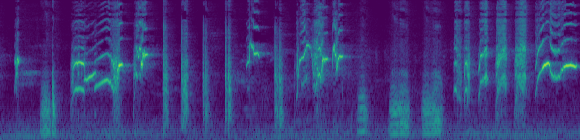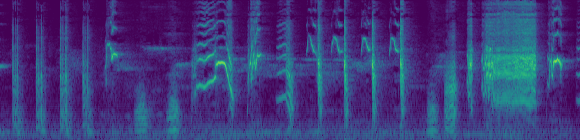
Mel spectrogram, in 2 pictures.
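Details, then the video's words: Young Javan myna singing energetically while bobbing its head: a dense, varied stream of harsh clicks, rasps and wavering whistled phrases, ending in a loud hissing burst. "Burung Jalak Kebo Muda Gacor Manggut - Manggut"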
